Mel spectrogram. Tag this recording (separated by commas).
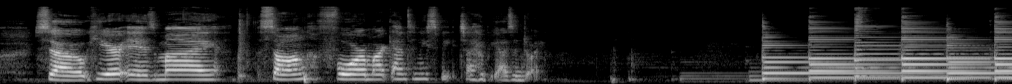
Speech, woman speaking, Music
